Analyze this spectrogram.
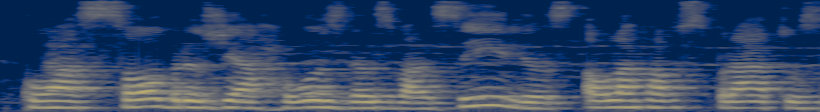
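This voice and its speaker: Very slow speech from a woman at medium pitch, with audible room echo and noticeable background noise. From Brazil, rural northeast Minas Gerais. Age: 60s. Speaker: interviewee. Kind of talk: interview.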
